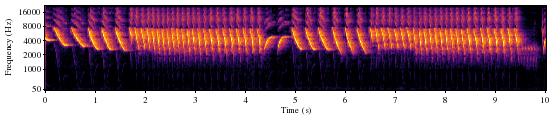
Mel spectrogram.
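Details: Lively rolling canary song, played as a lure to set silent canaries singing: it opens with quick downward-slurred notes, then a long, buzzy, fast trill, a brief break near midway, and the pattern returns before a closing falling note.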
